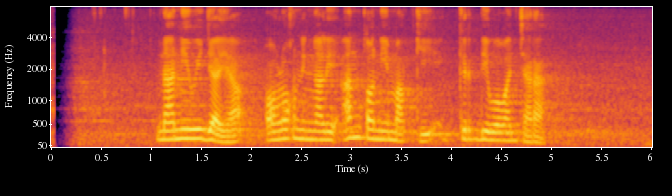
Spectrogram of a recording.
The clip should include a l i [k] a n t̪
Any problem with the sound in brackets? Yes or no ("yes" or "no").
yes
